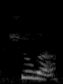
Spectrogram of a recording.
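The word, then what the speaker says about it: sugar: বাস কি বাত মেয়ে এস ইউ জি এ আর সুগা সুগার সুগা সুগা র র আস্তে করে উচ্চারণ করতে হবে র আস্তে করে একদম আস্তে সুগা কিসব ভিডিওতে আজকাল উচ্চারণও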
